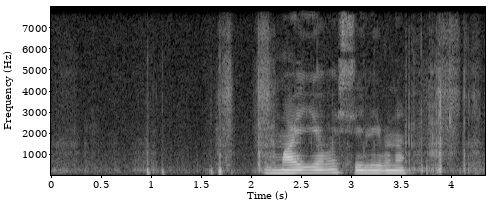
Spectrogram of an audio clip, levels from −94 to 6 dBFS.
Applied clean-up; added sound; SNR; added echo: none; none; none; none.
